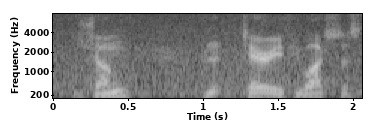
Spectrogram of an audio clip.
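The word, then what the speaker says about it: Jeon: His Korean name, I believe you pronounce it Jung. It's spelled J-E-O-N, but I believe the pronunciation is Jung.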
